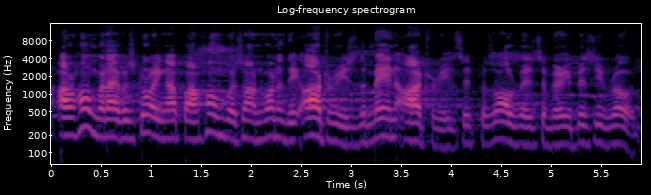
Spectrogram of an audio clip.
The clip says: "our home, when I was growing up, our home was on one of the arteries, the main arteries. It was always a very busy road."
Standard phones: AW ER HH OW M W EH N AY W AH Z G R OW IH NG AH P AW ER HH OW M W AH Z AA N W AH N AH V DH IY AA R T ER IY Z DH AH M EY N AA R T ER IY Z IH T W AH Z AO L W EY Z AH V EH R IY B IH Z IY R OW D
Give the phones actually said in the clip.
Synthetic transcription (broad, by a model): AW ER HH OW M W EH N AY W AH Z G R OW IH NG AH P AW ER HH OW M W AH Z N W AH N AH V DH IY AA R T ER IY Z DH AH M EY N AA R T ER IY Z IH T W AH Z AO L W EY Z AH V EH R IY B IH Z IY R OW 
